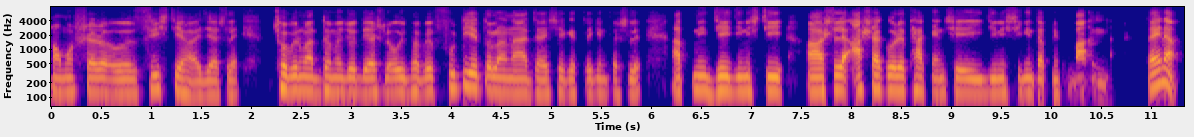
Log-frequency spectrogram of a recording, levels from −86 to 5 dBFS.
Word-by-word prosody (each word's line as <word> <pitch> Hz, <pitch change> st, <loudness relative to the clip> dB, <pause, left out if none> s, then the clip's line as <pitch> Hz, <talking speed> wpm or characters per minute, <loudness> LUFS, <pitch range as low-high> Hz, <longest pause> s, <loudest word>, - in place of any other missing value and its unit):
সমস্যার 130 Hz, +1 st, -1 dB, 0.2 s
অ -, -, 0 dB, 0.3 s
সৃষ্টি 145 Hz, -1 st, -3 dB
হয় 105 Hz, 0 st, -3 dB
যে, 115 Hz, -, -1 dB
আসলে 110 Hz, +1 st, -6 dB, 0.4 s
ছবির 140 Hz, -3 st, +3 dB
মাধ্যমে 130 Hz, 0 st, -1 dB
যদি 130 Hz, 0 st, -1 dB
আসলে 125 Hz, 0 st, -7 dB
ওইভাবে 130 Hz, 0 st, -1 dB
ফুটিয়ে 155 Hz, +1 st, +2 dB
তোলা 135 Hz, -2 st, +2 dB
না 120 Hz, -, +1 dB, 0.2 s
যায়, 115 Hz, -1 st, -1 dB
সেক্ষেত্রে 120 Hz, -1 st, -6 dB
কিন্তু 120 Hz, -1 st, -8 dB
আসলে 115 Hz, +1 st, -5 dB, 0.4 s
আপনি 145 Hz, +2 st, -2 dB, 0.2 s
যে 140 Hz, -, +6 dB
জিনিসটি 135 Hz, 0 st, 0 dB, 0.4 s
আ -, -, +7 dB
আসলে 145 Hz, +2 st, +5 dB, 0.2 s
আশা 145 Hz, +1 st, +4 dB
করে 140 Hz, -1 st, +5 dB
থাকেন, 125 Hz, -3 st, -1 dB
সেই 125 Hz, -2 st, +1 dB, 0.2 s
জিনিসটি 120 Hz, 0 st, -3 dB
কিন্তু 125 Hz, -1 st, -3 dB
আপনি 115 Hz, -, -9 dB, 0.2 s
পান 130 Hz, 0 st, +4 dB
না। -, -, -25 dB, 0.3 s
তাই -, -, +7 dB
না? -, -, +9 dB
130 Hz, 180 wpm, -24 LUFS, 120-140 Hz, 0.4 s, না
